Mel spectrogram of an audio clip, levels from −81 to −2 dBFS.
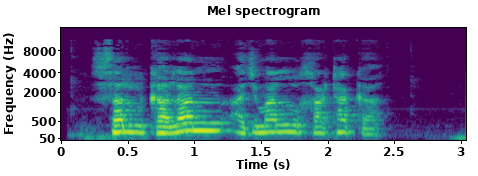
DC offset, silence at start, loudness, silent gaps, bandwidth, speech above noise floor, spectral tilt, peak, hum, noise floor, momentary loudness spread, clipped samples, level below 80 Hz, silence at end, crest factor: under 0.1%; 0.2 s; -16 LUFS; none; 11.5 kHz; 38 dB; -6.5 dB/octave; 0 dBFS; none; -53 dBFS; 13 LU; under 0.1%; -46 dBFS; 0 s; 16 dB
